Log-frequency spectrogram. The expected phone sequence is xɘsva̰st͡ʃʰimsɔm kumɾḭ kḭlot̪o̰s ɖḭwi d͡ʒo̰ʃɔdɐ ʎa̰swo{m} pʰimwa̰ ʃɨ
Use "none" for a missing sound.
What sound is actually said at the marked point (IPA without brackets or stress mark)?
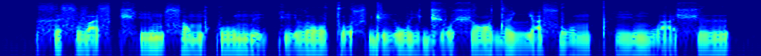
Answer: m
